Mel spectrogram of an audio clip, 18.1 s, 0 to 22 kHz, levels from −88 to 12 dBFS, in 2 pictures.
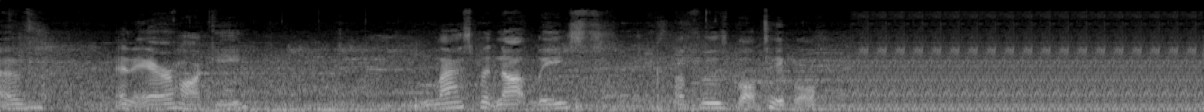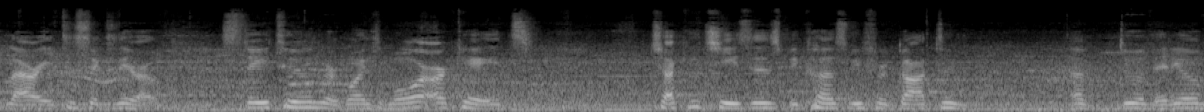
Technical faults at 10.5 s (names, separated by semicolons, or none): none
